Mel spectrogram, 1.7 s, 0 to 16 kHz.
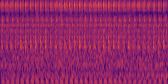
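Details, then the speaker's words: Venom Roma 50cc GY6 scooter after lowering a high idle with the idle screw: single-cylinder engine idling steadily at about 1500 rpm with a smooth, even putter; normal idle. "And that's right where I want it there now. I don't want it any lower than that. That's perfect, about 1500 RPM."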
